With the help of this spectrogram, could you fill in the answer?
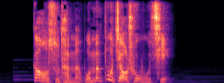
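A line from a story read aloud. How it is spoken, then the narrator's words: Furious high hoarse shout. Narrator (Chinese): 本丘克气得浑身直哆嗦，用高亢的不成声的哑嗓子喊道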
